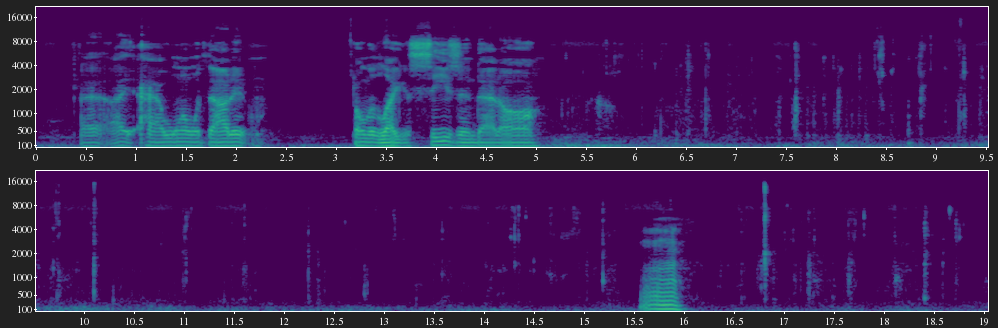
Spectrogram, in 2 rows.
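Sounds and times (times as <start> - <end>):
low background hum: 0.0 - 19.0
person chewing: 5.1 - 19.0.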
